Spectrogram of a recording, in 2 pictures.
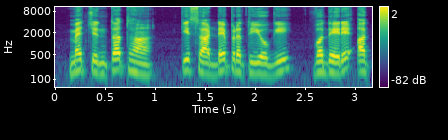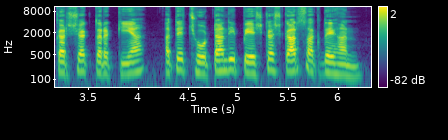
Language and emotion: Punjabi, fearful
